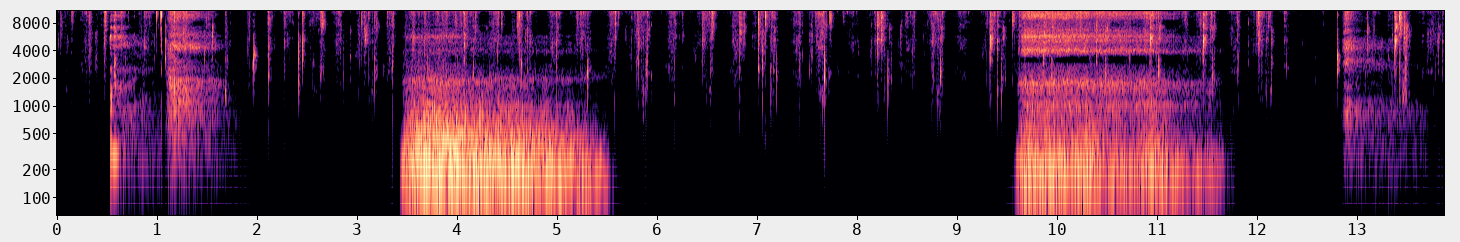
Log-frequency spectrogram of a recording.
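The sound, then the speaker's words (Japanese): Breath is softly blown into the ear in two long, airy puffs of about two seconds each, separated by near silence broken only by a few faint small rustles. “どう？お耳ふうふうされるのもいいでしょう？”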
